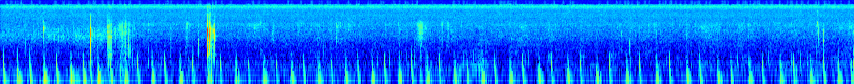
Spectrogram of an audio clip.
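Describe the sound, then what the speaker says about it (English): A steady thumping heartbeat sound effect plays in the Roblox PTFS flight game, a low even throb repeating about twice a second for the whole stretch, alone with a faint hum. "that's just my heart beating."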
